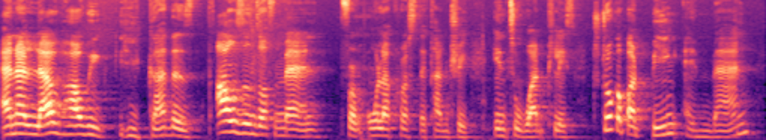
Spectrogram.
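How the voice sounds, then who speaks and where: A South African woman with a low-pitched voice answers interview questions conversationally. She speaks in an earnest, expressive way, with the accent of her home country. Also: moderate pace, few pauses. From South Africa, Transkei. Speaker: interview guest, video creator.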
